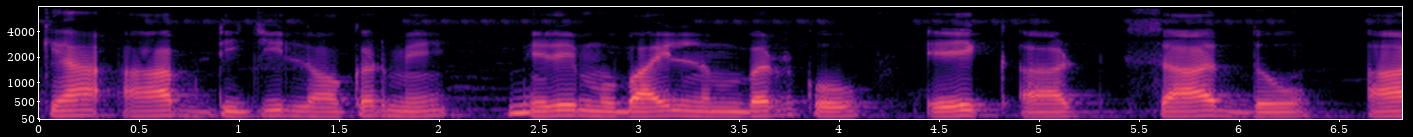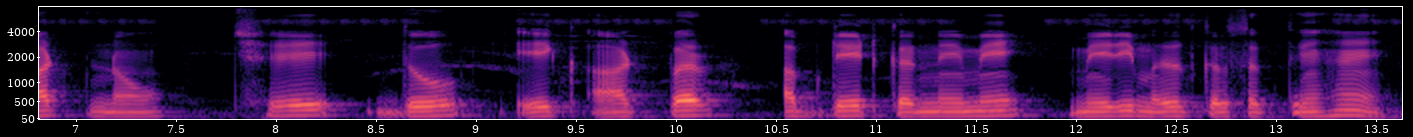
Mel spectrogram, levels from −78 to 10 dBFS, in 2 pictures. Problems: constant background noise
